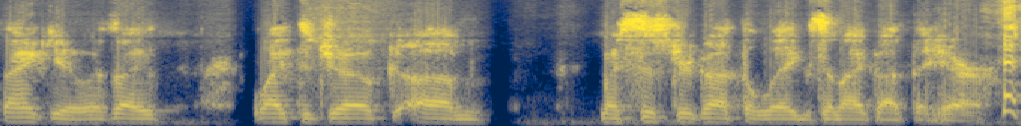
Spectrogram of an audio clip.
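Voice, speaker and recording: An unremarkable speaking voice from a man with an American accent, fairly low in pitch, fairly even intonation, very even loudness, moderate pace. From US Northeast, Westchester County, New York. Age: 60s. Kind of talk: interview.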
